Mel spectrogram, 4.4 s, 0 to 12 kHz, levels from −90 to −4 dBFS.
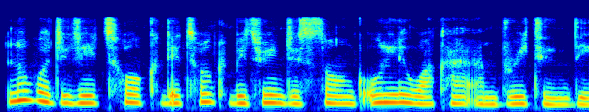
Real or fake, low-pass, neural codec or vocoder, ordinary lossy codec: fake; 7.2 kHz; codec, 16 kHz, 4.8 kbps, FACodec; none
